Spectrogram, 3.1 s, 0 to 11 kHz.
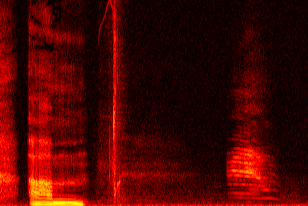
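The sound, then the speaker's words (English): A 15-year-old female cat meows twice: first a loud, drawn-out meow, then after a short pause with a faint click, a softer, higher-pitched meow. “I'm trying to raise this cat. She's pretty old.”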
